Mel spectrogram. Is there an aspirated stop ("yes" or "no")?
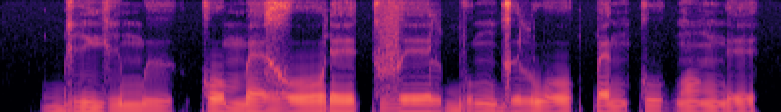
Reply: no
